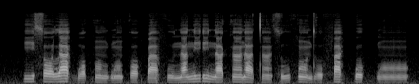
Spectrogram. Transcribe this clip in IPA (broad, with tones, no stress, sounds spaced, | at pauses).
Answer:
i˦ s ɔ˦ l a˦˨ ɡ͡b ɔ˨ k ɔ̃˨ ɡ͡b ɔ̃˨ k ɔ˨ k͡p a˨ f u˨ n a˧ n i˦ ɾ i˦˨ n a˧ k ã˧ ɾ a˨ t ã˨ s u˨˦ f ɔ̃˦˨ d o˨˦ f a˦ k͡p o˦ ɡ͡b ɔ̃˧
